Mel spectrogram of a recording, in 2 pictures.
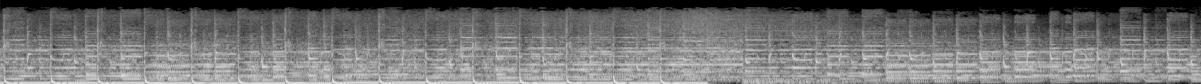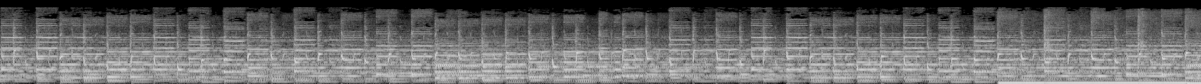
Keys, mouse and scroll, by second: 0.5-4.1 scroll down 1, 4.1 click, 15.1 click, 16.5 click, 21.3 click, 22.8 click.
